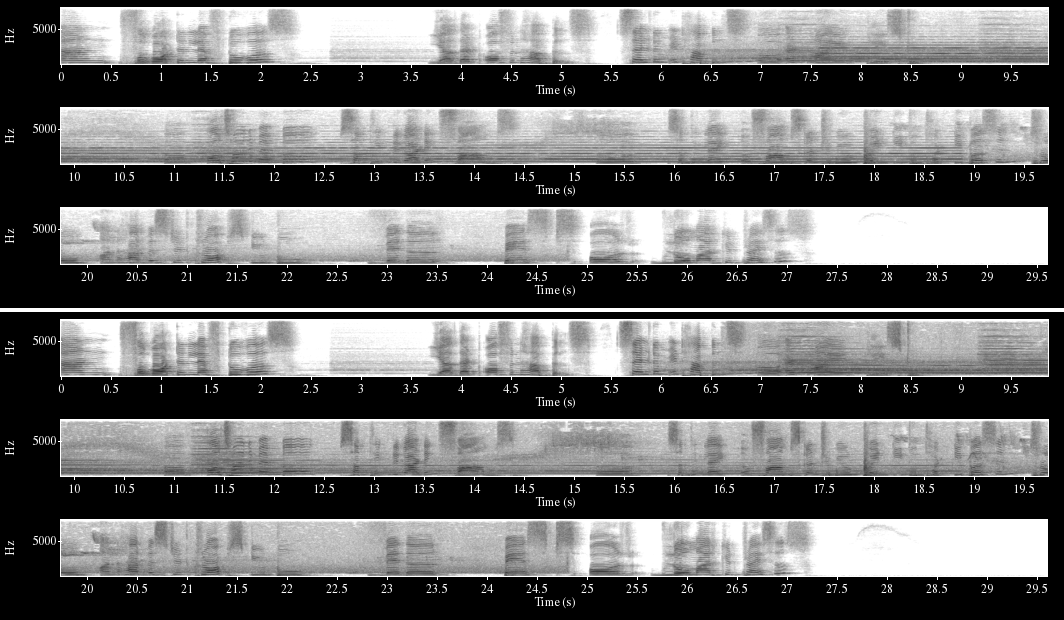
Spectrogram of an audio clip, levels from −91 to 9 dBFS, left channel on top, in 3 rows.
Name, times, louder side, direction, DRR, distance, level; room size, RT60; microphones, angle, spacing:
voice 1, 0.0-2.3 3.7-5.3 5.6-8.6 10.9-12.4 12.7-14.5 15.0-15.6 15.9-22.2 22.8-23.6 24.2-27.2, right 4 dB, 40° right, 1.0 m, -24 dB
sound 1, 2.7-3.4 5.9-17.2, right 6 dB, 15° right, 0.4 m, -33 dB
sound 2, 6.6-24.8, right 8 dB, 75° right, 0.5 m, -32 dB
sound 3, 7.6-18.9, left 6 dB, 55° left, 1.0 m, -28 dB
10.0 x 3.5 x 4.0 m
head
